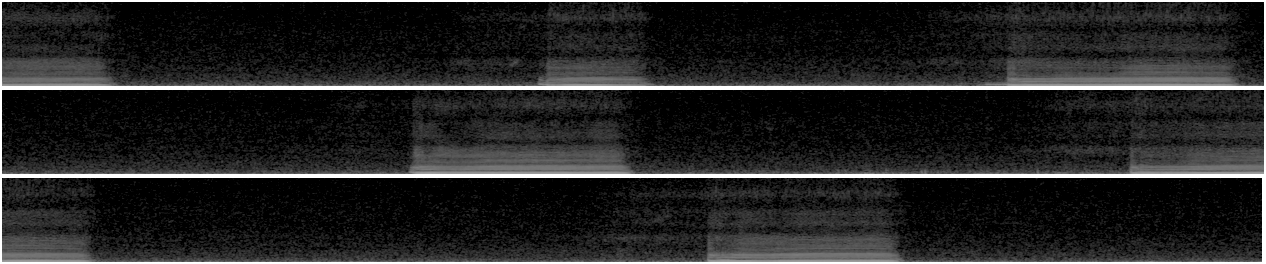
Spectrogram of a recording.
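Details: Domestic cat snoring in its sleep, likened to a little pig: six evenly spaced low, droning snores, each about a second long, recurring roughly every three and a half seconds against a faint indoor hiss.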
